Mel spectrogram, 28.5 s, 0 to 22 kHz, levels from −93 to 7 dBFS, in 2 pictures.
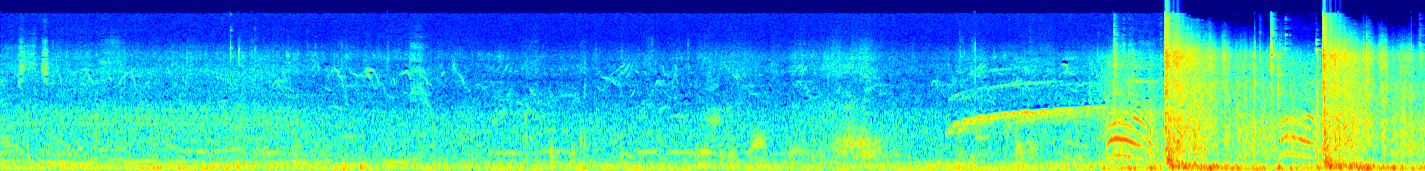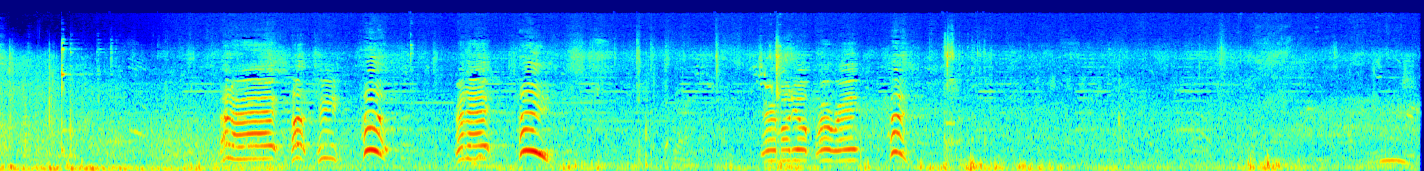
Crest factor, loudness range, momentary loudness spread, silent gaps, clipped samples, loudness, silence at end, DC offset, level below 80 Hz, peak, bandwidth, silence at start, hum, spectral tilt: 18 dB; 18 LU; 22 LU; none; under 0.1%; -15 LUFS; 0.05 s; under 0.1%; -30 dBFS; 0 dBFS; 16 kHz; 0 s; none; -3.5 dB/octave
